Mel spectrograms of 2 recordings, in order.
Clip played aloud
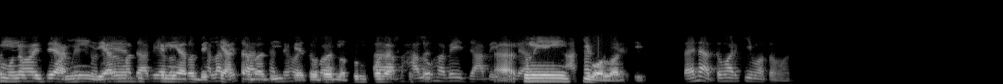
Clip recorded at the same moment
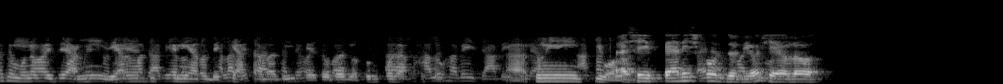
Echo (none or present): present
